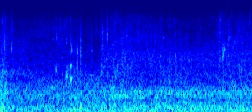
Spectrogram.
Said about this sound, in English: Yeah, it's really fascinating with the rain and hearing it fall on the water.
